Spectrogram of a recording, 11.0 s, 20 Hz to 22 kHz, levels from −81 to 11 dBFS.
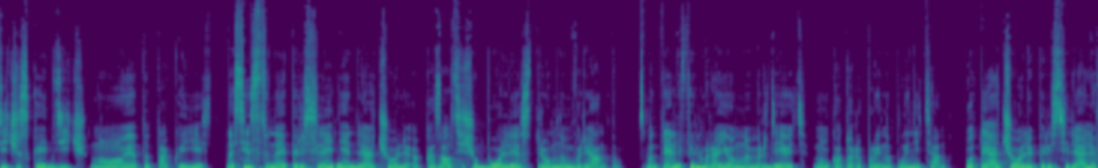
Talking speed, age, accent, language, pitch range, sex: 155 wpm, 20-39, native, Russian, 185-235 Hz, female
